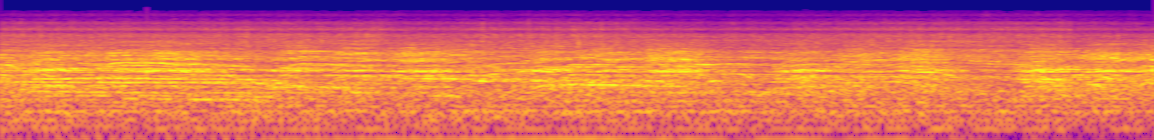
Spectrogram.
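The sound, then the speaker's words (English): A large crowd of bystanders chanting "Vote him out" together outside where Ruth Bader Ginsburg lies in repose, as President Trump and First Lady Melania Trump stand masked; their voices merge into a loud, continuous roar with a repeating rhythmic swell throughout. “That is a crowd of people chanting, "Vote him out," while President Trump and First Lady Melania Trump stood masked outside of the area where Ruth Bader Ginsburg is currently lying in repose.”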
